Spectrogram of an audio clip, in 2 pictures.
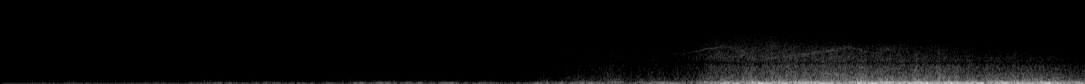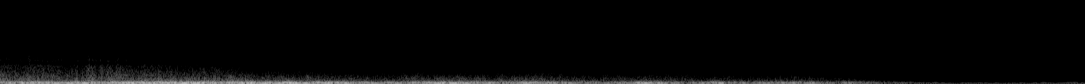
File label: Explosion, 5.1 Surround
